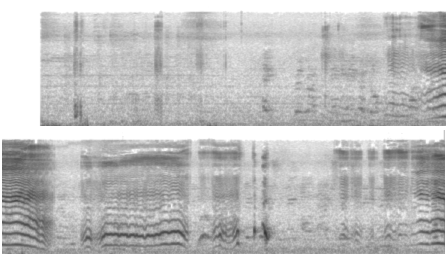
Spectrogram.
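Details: Baby with hiccups who dislikes them: fussing builds into loud, rising and falling crying with short breaths between wails, faint background noise; infant cry.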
